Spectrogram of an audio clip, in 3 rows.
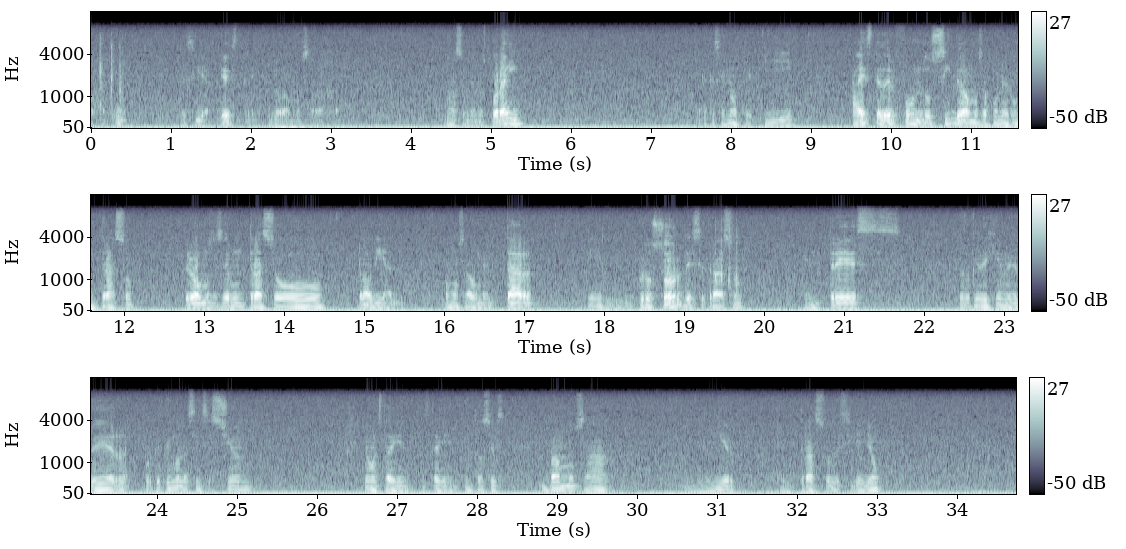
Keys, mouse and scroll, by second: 0.3 ctrl+z, 1.3-4.1 drag, 8.4 click, 9.1 click, 10.7 click, 14.7 click, 15.8 click, 19.4 KP_3, 19.6 KP_Enter, 22.6 click, 30.5 click.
